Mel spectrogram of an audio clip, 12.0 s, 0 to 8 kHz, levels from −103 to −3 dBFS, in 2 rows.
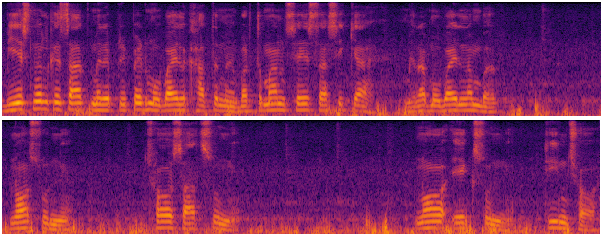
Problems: background sounds at intervals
